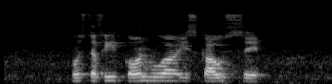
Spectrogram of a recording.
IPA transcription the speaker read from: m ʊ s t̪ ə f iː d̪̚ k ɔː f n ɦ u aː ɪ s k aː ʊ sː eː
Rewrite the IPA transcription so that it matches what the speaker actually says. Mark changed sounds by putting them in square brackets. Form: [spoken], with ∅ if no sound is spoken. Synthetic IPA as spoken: m ʊ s t̪ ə f iː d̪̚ k ɔː [∅] n ɦ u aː ɪ s k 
